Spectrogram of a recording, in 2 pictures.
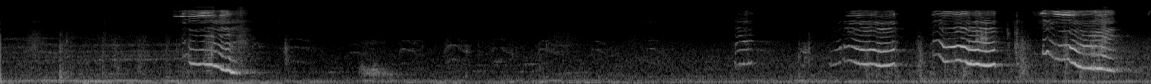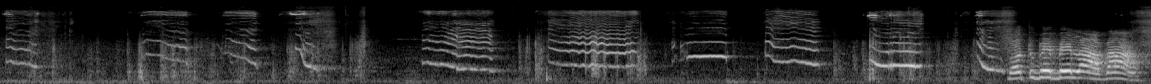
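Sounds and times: small dog whimpering: 1.7s - 5.1s, 7.3s - 21.8s.

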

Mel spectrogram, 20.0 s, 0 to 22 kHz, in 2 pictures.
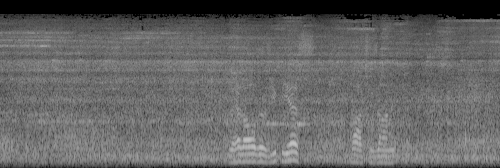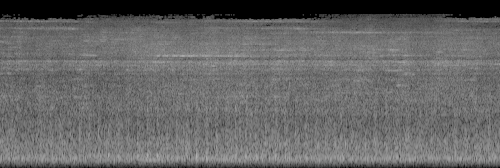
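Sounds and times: freight train wheels on rails: 0.0s - 20.0s.

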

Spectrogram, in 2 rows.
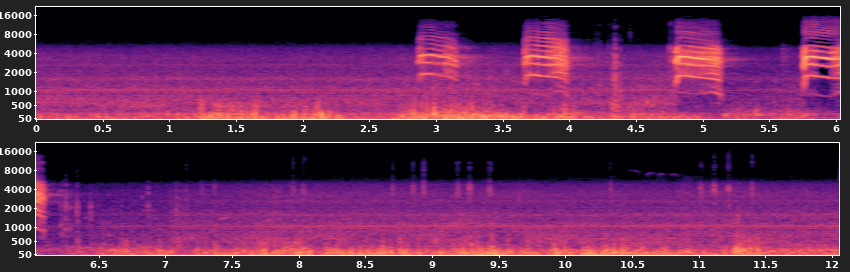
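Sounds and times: blue jay jeer calls: 2.8s - 4.2s, 4.8s - 6.2s.

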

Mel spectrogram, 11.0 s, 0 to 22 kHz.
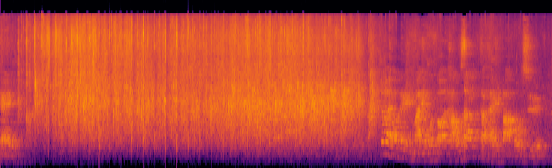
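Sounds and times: audience applause: 0.5s - 7.6s.

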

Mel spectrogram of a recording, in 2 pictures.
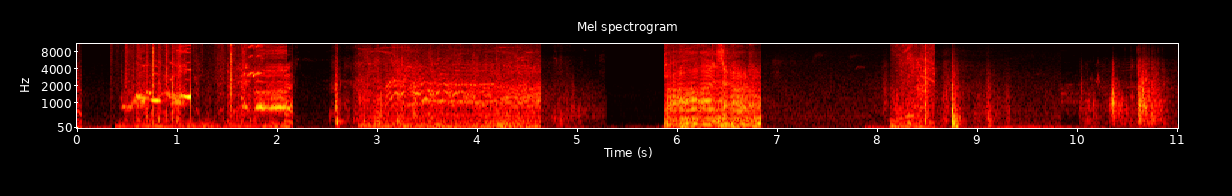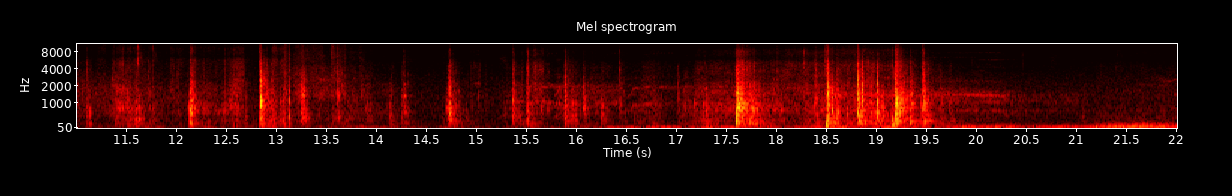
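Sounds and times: sharp knocks and thuds: 10.0s - 16.4s
wooden bangs and clattering: 10.0s - 19.8s.

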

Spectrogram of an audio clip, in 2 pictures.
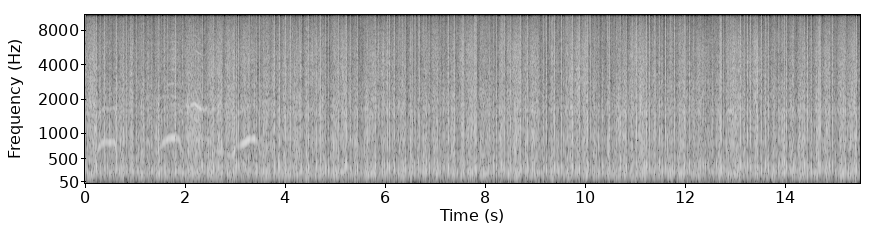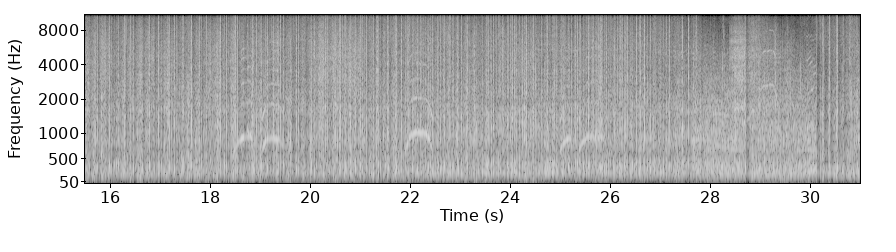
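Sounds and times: fireworks crackling and popping: 0.0s - 31.0s.

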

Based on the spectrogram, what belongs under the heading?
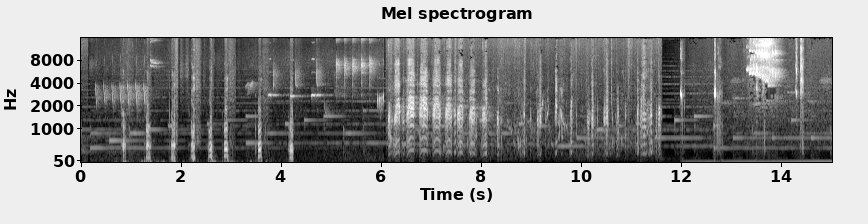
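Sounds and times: ducks quacking: 6.1s - 12.8s.

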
